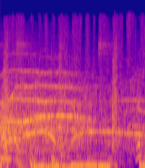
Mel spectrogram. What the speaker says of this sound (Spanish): Un fuerte aplauso para él.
